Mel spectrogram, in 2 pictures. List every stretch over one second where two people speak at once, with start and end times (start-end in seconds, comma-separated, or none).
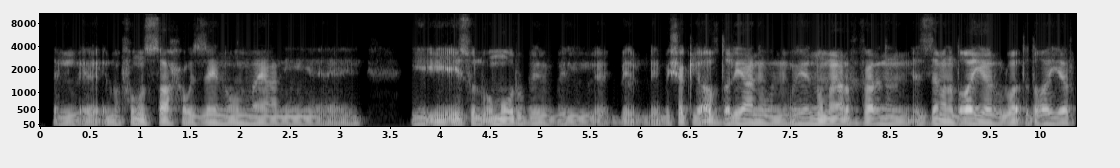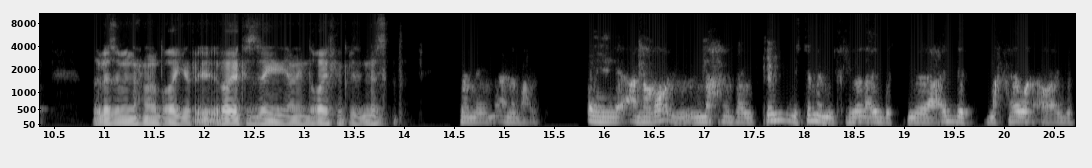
none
